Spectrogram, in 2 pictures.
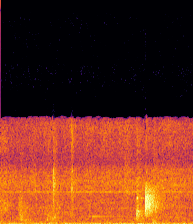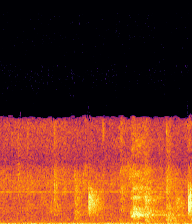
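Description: Billiard balls click against each other and the cushions.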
